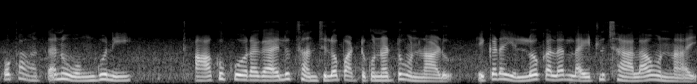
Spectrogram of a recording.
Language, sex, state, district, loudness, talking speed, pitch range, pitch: Telugu, female, Telangana, Hyderabad, -13 LUFS, 110 wpm, 185-235 Hz, 205 Hz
